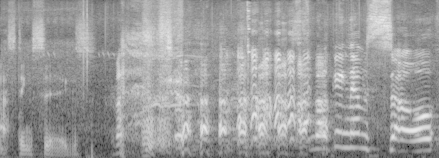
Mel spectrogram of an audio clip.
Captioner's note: group laughs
